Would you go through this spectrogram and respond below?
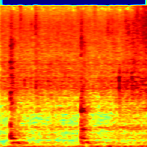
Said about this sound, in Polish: No dobra, myślę, że już mogę ją wrzucić. Tak, dość intensywnie muszę mieszać, żeby to się zaczęło mi przypalać. Za chwilę wleję szklankę wody i to się będzie dusiło.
